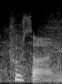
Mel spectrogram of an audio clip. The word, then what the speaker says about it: Busan: I learned in Korea, they actually pronounce Busan with a with a P.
